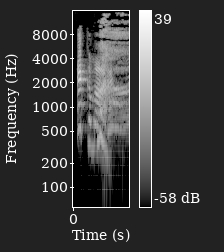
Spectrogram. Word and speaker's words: jicama: Who knew that hemica, am I saying that right? Hemica. How do you say that? – Jicama? – Nope. Jicama. I say, loser.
